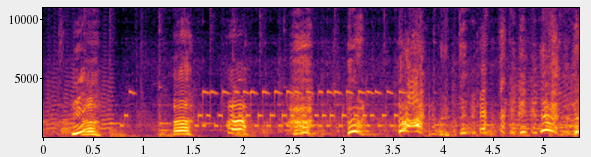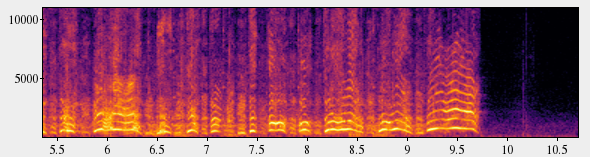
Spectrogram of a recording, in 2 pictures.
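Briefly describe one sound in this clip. A young man pants and groans loudly.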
